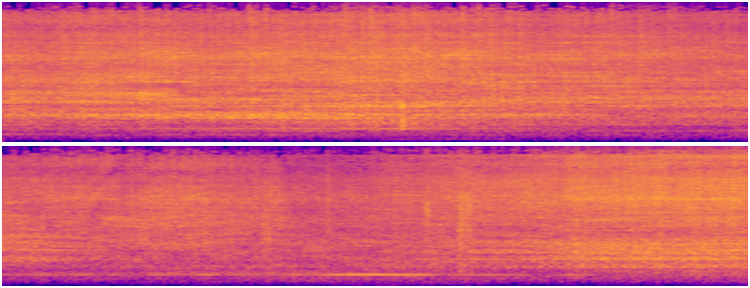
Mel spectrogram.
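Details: Mercedes C-Class that won't start, making a steady airy whir with a low hum like a blower motor; cause suspected, not confirmed.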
